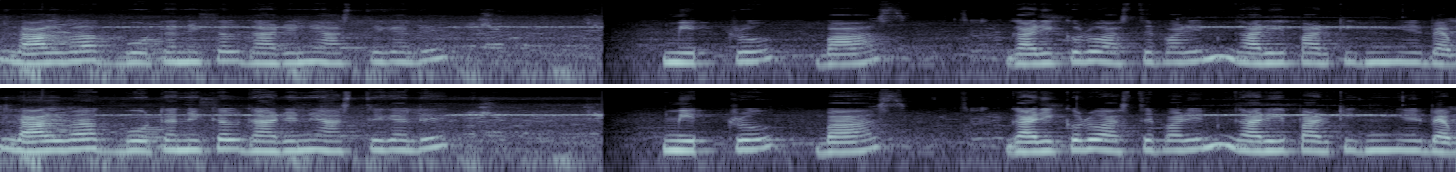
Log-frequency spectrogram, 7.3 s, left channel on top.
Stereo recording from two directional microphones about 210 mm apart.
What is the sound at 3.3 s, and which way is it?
A woman's voice, 10° right (ahead or behind).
